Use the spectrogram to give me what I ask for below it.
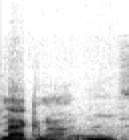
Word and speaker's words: Mackinac: No, it's spelled Mackinac. I don't know why. But it is pronounced Mackinac.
